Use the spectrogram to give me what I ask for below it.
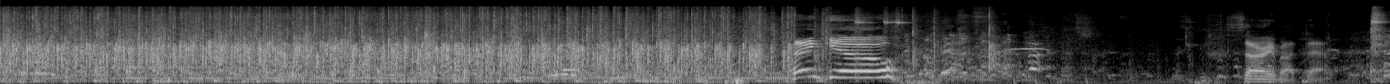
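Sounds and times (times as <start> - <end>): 
audience applause for a comedian coming on stage: 0.0 - 10.1
laughter: 8.8 - 13.8
speech: 12.5 - 13.4.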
